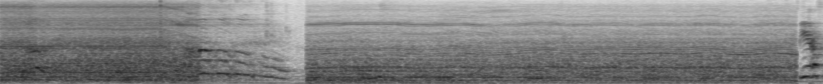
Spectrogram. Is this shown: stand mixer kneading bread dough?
yes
